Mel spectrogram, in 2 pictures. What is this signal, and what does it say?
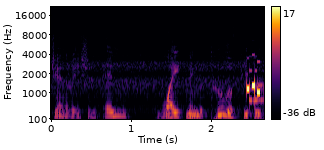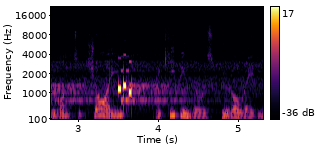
Five-tone selective call (EIA), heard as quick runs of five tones, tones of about 30 ms, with speech in English. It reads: 41513 41513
